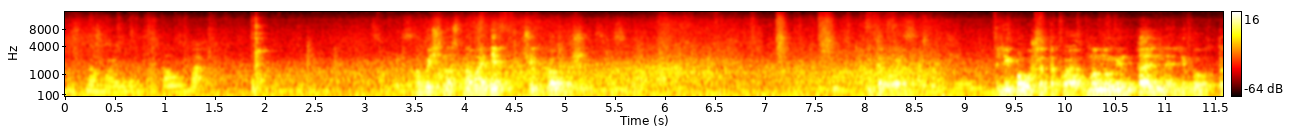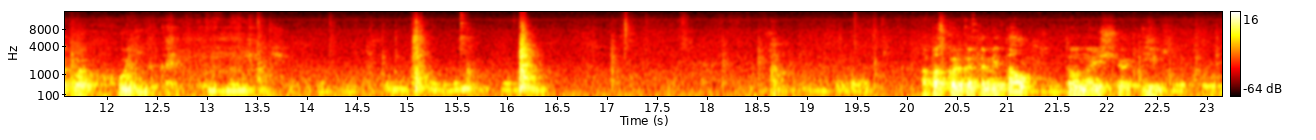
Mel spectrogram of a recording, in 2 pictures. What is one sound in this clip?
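A middle-aged man speaks calmly close by, explaining.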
